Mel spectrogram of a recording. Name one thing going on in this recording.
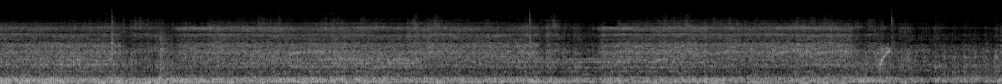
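Explosions boom from an arcade game's loudspeakers.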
